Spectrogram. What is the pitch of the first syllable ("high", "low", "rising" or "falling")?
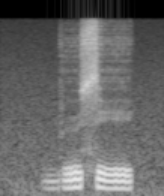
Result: rising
